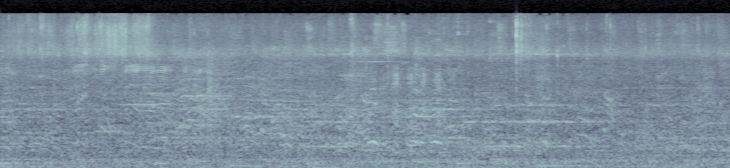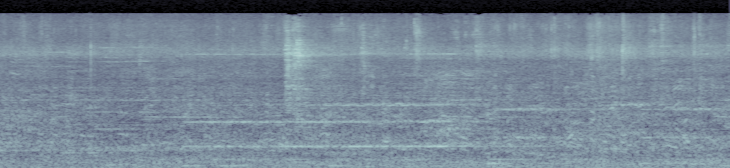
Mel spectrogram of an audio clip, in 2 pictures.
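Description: A large mat rolls and scrapes across a hard floor.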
